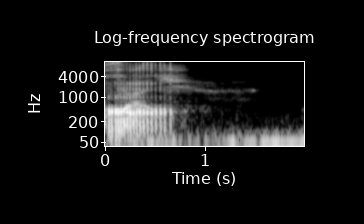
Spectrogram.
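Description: A brief rough, fluttering snore on one breath, fading into quiet breathing; snoring in a flat-faced dog.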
